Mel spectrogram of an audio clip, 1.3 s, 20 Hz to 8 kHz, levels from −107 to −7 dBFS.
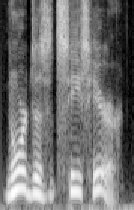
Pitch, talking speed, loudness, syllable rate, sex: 185 Hz, 225 wpm, -16 LUFS, 6.1 syllables/s, male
